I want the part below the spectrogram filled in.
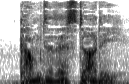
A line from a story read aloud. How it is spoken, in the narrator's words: hissed the voice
